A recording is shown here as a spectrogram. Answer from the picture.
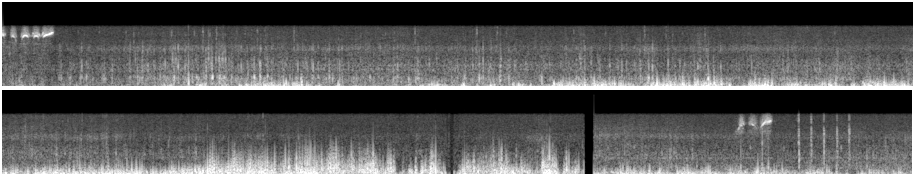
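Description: Rumbling noise of a dog-pulled rig travelling over a snowy track behind a team of four Alaskan malamutes, with wind on the microphone. It is loudest a little past the middle. A brief high squeak comes right at the start and another near the end.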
